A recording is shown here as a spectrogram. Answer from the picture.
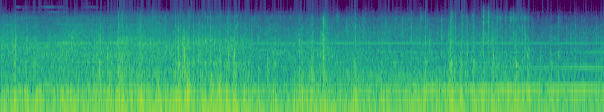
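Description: Mountain bike rattling and knocking over a rough dirt singletrack, with wind rumbling on the camera microphone. Faint steady tones sit underneath, and the sound eases off near the end.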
